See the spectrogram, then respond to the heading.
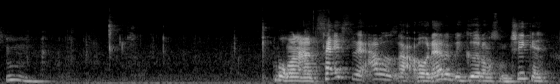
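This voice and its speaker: A hoarse woman hosting an eating show, chatting casually and talking to viewers as y'all between bites. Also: on the low side, expressive, unhurried, pushed and bright. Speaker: mukbang host. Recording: echoey room.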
